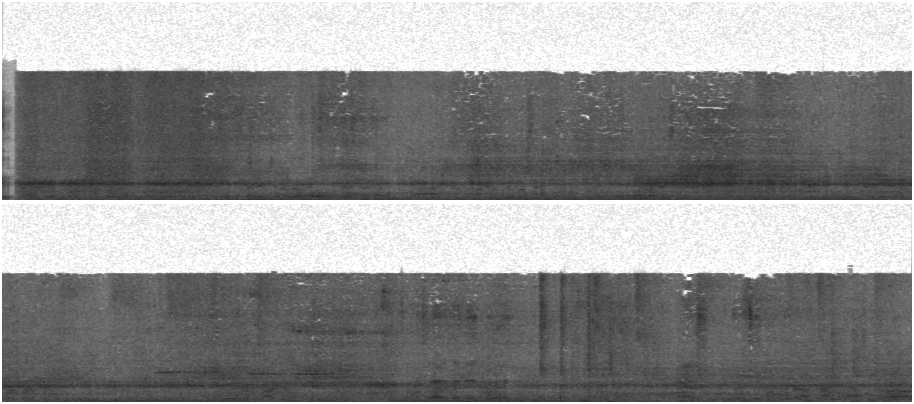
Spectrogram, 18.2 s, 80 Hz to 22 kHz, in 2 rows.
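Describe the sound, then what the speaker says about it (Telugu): An EMU local train on the Tirupati–Arakkonam line runs steadily, a continuous close rumble and rattle with a thin high whine throughout, with faint background chatter. "10 minutes నుంచి ఇక్కడే ఆగిపోయింది ట్రైన్ అయితే, జస్ట్ ఇప్పుడే స్టార్ట్ అవుతుంది."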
